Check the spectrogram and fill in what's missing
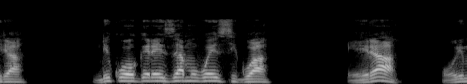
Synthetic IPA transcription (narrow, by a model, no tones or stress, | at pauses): ɾa | ndikwo̞ːɡe̞ɾe̞zamuβwe̞ːsiɡwa | e̞ɾa | oli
